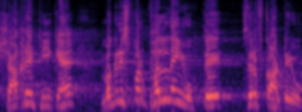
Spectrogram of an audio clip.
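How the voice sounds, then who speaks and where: Raising and projecting his voice over noticeable background noise, a man speaks at an extremely high pitch with lively intonation. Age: 60s. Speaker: doctor and trainer. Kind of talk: public speech. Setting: stage with audience.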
